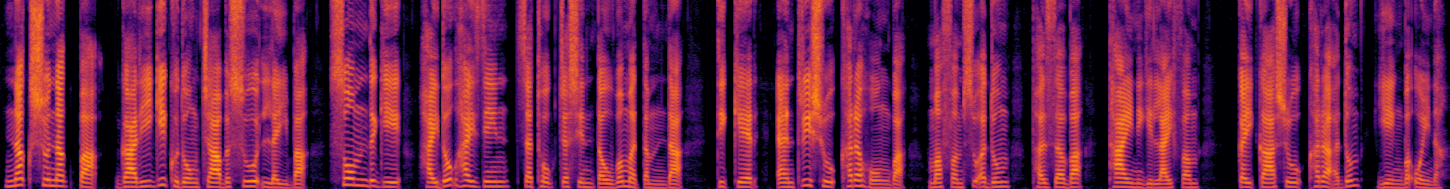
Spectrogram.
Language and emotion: Manipuri, neutral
